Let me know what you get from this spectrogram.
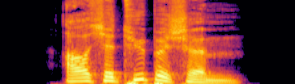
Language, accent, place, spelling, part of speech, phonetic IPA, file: German, Germany, Berlin, archetypischem, adjective, [aʁçeˈtyːpɪʃm̩], De-archetypischem.ogg
- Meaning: strong dative masculine/neuter singular of archetypisch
